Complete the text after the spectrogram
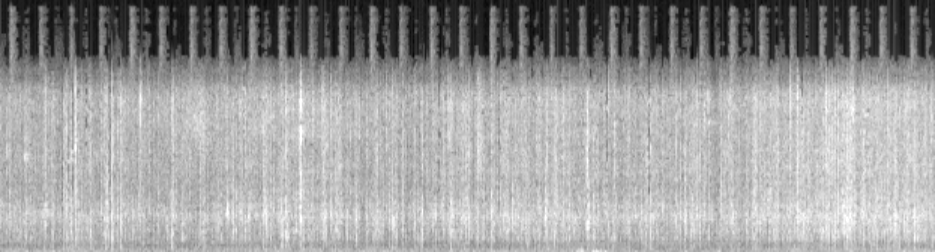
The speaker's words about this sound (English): Isn't it crazy that I'm just sitting out here with rain pouring on me from the skies?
